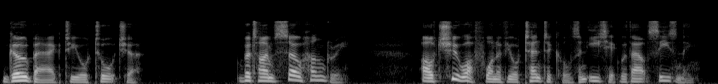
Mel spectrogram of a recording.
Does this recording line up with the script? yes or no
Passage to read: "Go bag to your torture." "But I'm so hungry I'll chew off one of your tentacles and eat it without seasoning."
yes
